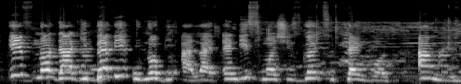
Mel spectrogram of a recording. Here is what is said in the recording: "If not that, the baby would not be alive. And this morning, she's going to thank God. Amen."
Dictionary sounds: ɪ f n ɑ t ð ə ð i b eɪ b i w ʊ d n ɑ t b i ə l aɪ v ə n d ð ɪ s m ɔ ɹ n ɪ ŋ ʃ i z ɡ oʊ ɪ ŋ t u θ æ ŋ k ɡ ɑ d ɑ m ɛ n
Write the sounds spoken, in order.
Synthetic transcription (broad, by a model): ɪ f n ɑ t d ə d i b eɪ b i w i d n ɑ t b i ə l aɪ v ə n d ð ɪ s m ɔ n ʃ i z ɡ oʊ ɪ ŋ t u t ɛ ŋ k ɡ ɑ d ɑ m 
